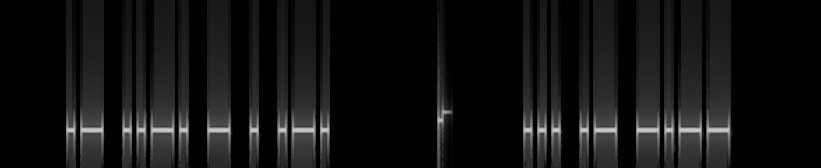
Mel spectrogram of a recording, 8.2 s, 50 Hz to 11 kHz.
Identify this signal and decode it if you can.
Morse code, heard as a keyed tone, about 17 wpm, 700 Hz. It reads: AFTER SAY
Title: Sentences from Top 200 Words - New Word Drill - 17wpm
